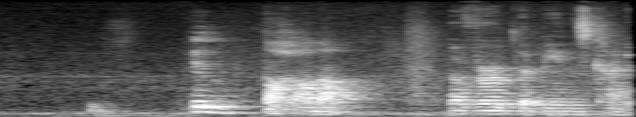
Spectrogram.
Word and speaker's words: اضطهد: After that dad, we're going to change the ta of the pattern to a ta to get idtahada, a verb that means kind of oppress.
